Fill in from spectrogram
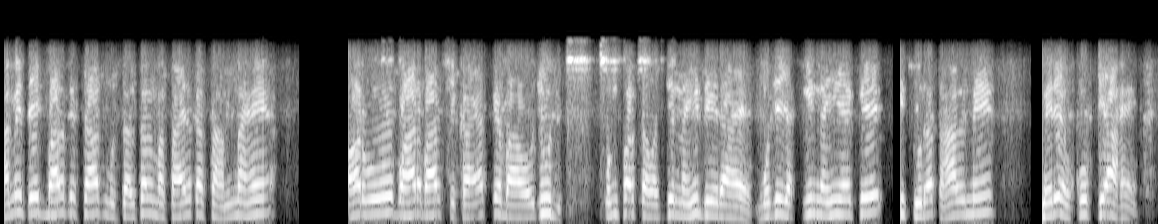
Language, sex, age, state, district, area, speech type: Urdu, male, 45-60, Maharashtra, Nashik, urban, conversation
